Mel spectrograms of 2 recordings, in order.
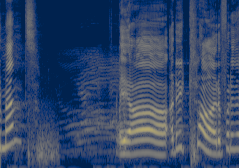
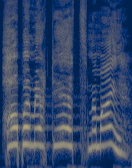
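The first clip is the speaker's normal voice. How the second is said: retold cry; 5 semitones higher than usual. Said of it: "han roper til Jesus".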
